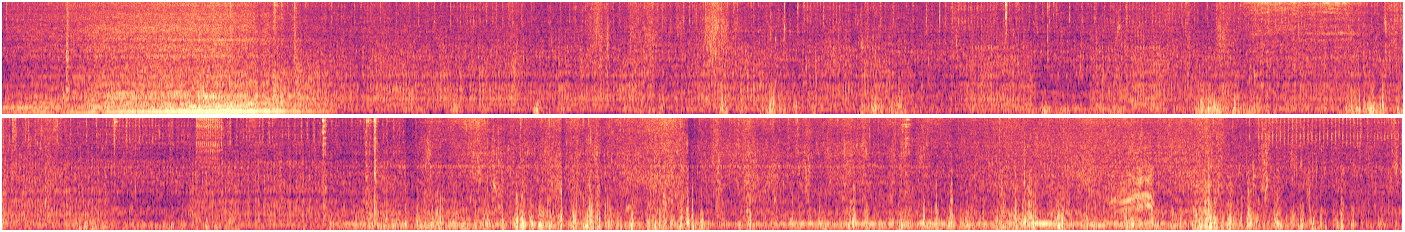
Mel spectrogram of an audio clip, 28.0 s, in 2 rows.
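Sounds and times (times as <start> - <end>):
low motor hum: 0.0 - 28.0
water slapping against boat: 0.0 - 28.0
wind buffeting microphone: 1.3 - 28.0
knocks against hull: 17.6 - 20.0.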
